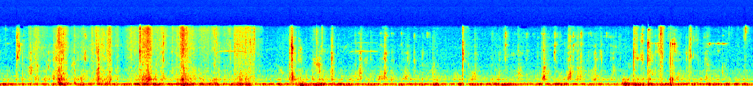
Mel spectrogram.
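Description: Close-up biting and chewing of crisp unripe (green) mango slices, giving many sharp crunches. They come thick and fast for the first few seconds, then as sparser chews, with another cluster about three quarters of the way through.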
